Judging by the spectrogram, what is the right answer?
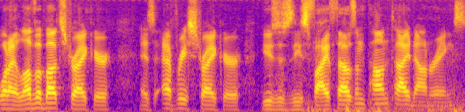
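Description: A man at a moderate pace with fairly even intonation, in a dry sound with no echo. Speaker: presenter. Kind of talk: product walkthrough presentation. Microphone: lapel.

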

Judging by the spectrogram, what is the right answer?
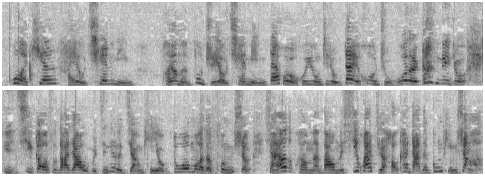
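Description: With a high pitch and lively intonation, a woman speaks in an animated tone at a moderate pace. There is light background noise. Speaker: livestream host. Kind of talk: hosting a promotional live stream. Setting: live stream studio. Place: studio.

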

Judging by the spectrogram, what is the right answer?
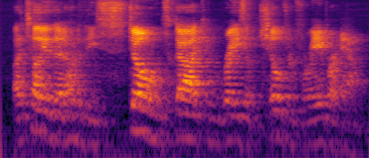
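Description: Speaking at a fairly quick pace, a man's voice comes with audible room echo. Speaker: pastor. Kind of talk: scripture reading. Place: church.

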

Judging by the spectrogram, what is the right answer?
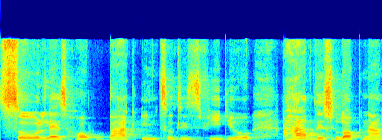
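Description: Against a quiet background, a woman talks fairly slowly. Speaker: beauty vlogger. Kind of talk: tutorial. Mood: cheerful, smiling. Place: bathroom. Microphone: phone near.

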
